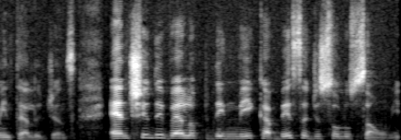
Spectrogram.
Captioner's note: speaks Portuguese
